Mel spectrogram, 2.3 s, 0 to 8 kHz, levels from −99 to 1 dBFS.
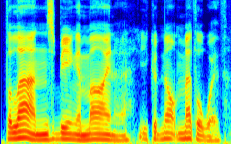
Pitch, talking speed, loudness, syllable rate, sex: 105 Hz, 260 wpm, -16 LUFS, 5.6 syllables/s, male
